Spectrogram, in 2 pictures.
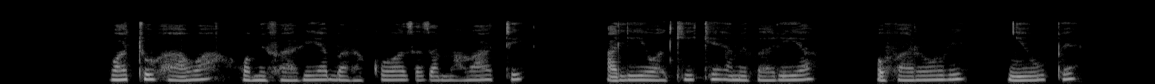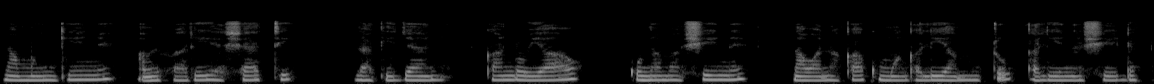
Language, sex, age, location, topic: Swahili, female, 18-24, Mombasa, health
